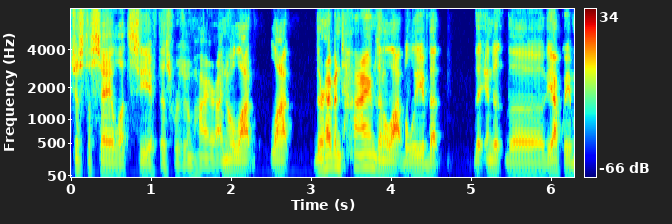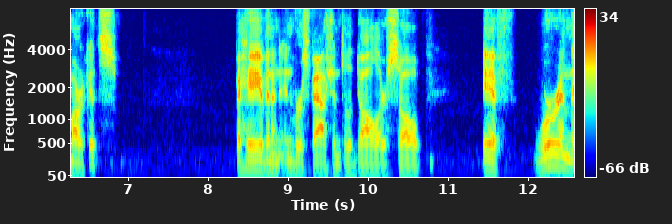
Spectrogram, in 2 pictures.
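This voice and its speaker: In a very clean recording with a silent background, a man talks at a moderate pace with a fairly low pitch. He has an unremarkable speaking voice and ordinary pitch variation. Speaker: stock market technical analyst. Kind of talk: casual market discussion.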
